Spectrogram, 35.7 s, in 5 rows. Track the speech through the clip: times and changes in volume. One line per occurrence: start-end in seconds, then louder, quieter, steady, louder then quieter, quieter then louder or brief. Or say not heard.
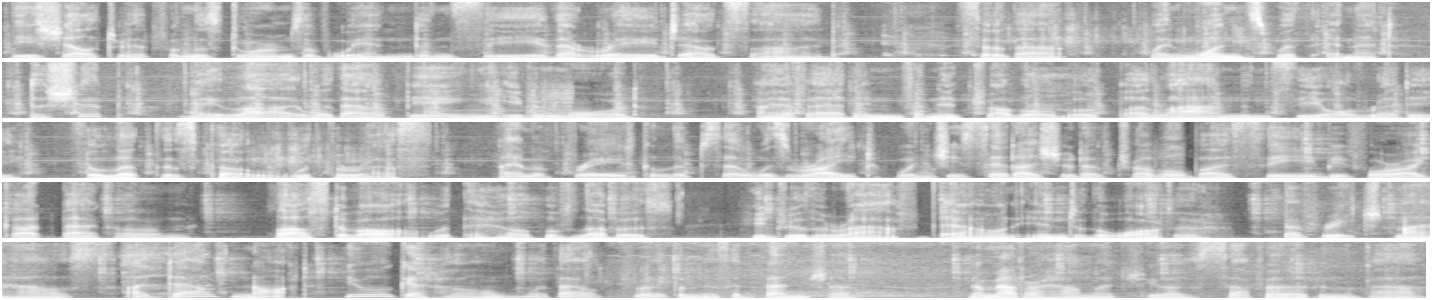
0.0-35.6 steady.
